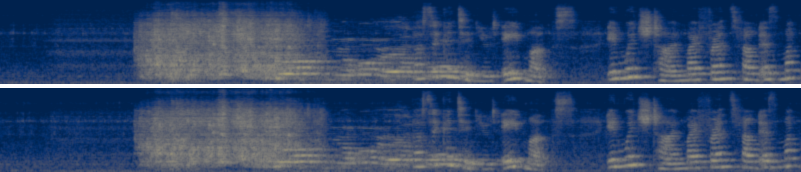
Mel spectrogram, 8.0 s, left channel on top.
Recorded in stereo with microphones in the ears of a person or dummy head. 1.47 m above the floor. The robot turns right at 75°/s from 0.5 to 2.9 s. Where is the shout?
Centre (ahead or behind), 0.8 m; by 4.8 s 10° right (ahead or behind), 0.8 m.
